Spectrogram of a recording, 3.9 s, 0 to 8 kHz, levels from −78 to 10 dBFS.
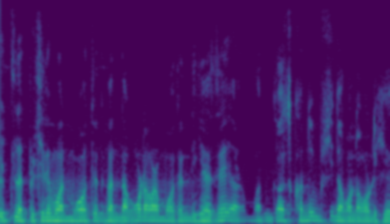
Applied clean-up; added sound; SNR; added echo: none; none; none; none.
